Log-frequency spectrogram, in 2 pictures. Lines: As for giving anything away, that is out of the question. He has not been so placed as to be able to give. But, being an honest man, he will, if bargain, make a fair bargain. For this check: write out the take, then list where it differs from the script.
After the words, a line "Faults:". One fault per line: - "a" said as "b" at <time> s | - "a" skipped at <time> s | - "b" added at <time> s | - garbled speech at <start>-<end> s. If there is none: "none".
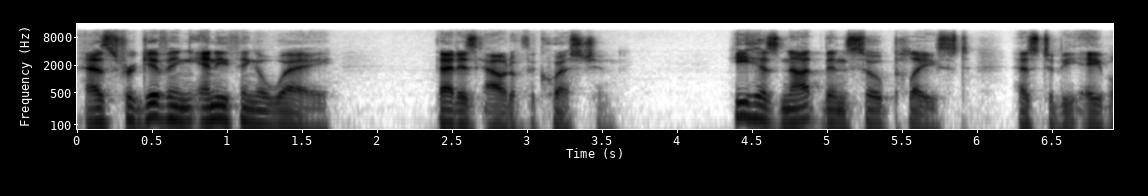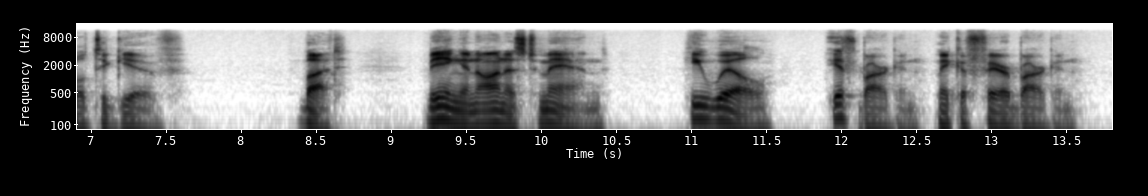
As for giving anything away, that is out of the question. He has not been so placed as to be able to give. But, being an honest man, he will, if bargain, make a fair bargain.
Faults:
none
